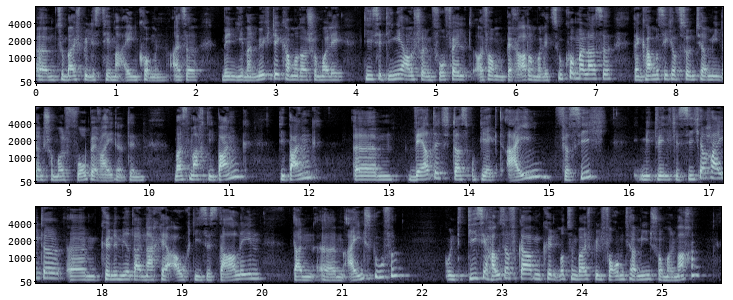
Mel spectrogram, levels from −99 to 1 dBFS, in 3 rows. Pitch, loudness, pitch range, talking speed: 150 Hz, -27 LUFS, 135-180 Hz, 175 wpm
